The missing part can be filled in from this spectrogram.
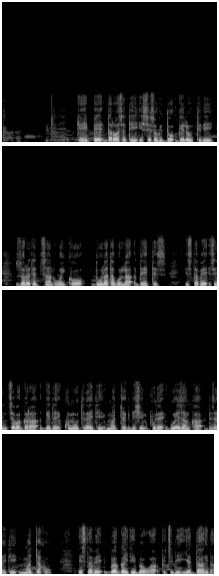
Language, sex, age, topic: Gamo, male, 25-35, government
